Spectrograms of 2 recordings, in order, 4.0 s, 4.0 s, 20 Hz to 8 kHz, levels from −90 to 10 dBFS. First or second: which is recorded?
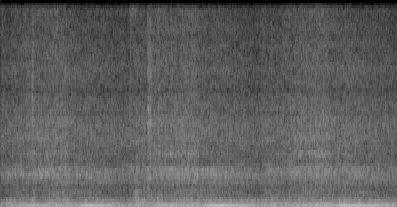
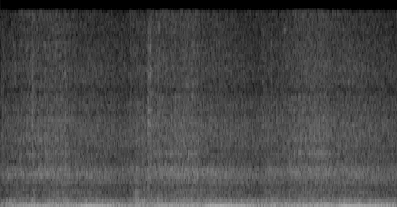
second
